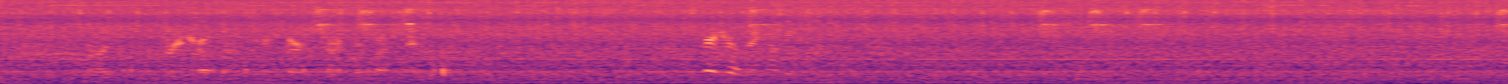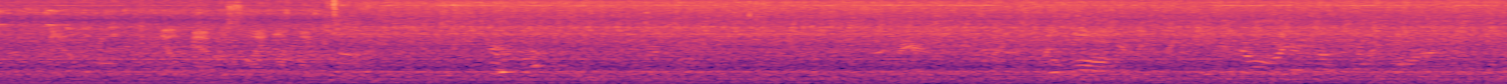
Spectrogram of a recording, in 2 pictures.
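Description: Vehicle engines idle steadily nearby.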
